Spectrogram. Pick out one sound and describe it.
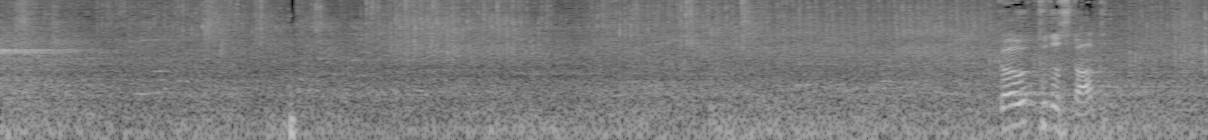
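Skate blades scrape and glide on ice in a large echoing hall.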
